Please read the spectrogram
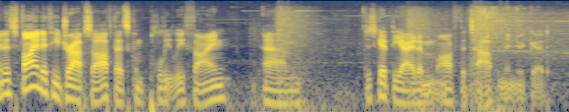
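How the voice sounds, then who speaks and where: A man with an American accent talks at a fairly quick pace in a very deep, low pitch with very wide pitch swings, a bright, sharp tone and vocal fry. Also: big swings in loudness. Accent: New York accent, slips out when tired. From New York (Long Island). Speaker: video game walkthrough narrator. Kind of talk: game walkthrough tutorial. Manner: casual, conversational.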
